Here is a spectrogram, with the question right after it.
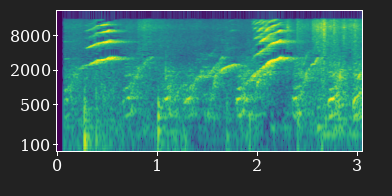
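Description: A guinea pig gives shrill, rising whistled squeals, two bursts of quick upward-sweeping notes about a second and a half apart, over soft rustling and shuffling.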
